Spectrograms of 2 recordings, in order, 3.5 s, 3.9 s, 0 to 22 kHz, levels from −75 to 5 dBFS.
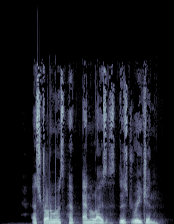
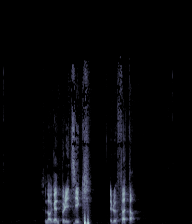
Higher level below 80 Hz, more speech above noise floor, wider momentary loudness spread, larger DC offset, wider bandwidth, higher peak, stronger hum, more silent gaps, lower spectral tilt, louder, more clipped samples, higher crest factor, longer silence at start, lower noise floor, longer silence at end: about the same, -44 dBFS vs -40 dBFS; second, 42 dB vs 48 dB; second, 6 LU vs 11 LU; neither; about the same, 16.5 kHz vs 16.5 kHz; about the same, 0 dBFS vs -2 dBFS; neither; neither; first, -5 dB/octave vs -3.5 dB/octave; first, -14 LUFS vs -22 LUFS; neither; second, 16 dB vs 26 dB; second, 0.65 s vs 0.9 s; second, -56 dBFS vs -70 dBFS; second, 0.3 s vs 1.2 s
